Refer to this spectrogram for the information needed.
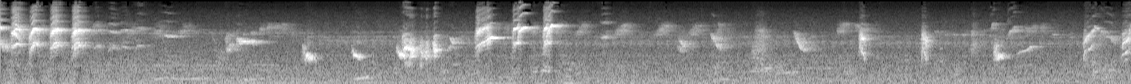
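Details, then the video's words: Greater green leafbird lure to provoke agitated singing: quick opening pulses, then a long varied medley of sharp chips, whistled slurs and short trills at irregular intervals. "pancingan burung cucak ijo agar bunyi sambil emosi"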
